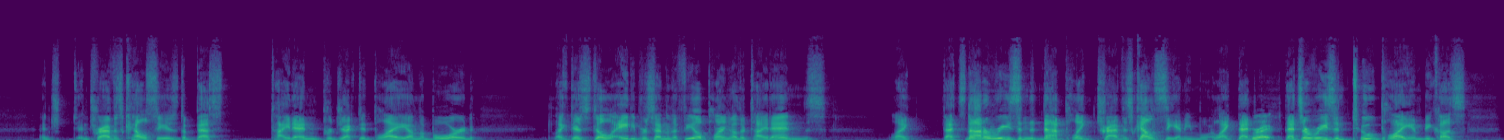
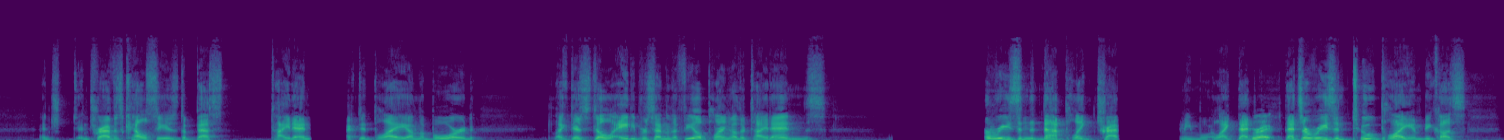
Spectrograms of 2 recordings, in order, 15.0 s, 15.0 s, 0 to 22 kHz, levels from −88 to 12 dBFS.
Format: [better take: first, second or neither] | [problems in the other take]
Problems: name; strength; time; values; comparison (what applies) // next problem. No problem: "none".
first | audio cutting out; at 3 s, at 9 s for 1 s and at 11 s for 0.5 s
